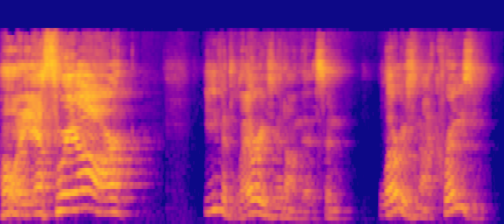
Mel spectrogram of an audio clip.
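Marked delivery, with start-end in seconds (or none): 0.0-1.4 mock very slow, stretched-out loud yell. Retelling a friend's reply in the car: imitating someone yelling. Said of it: "Dave yells out".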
